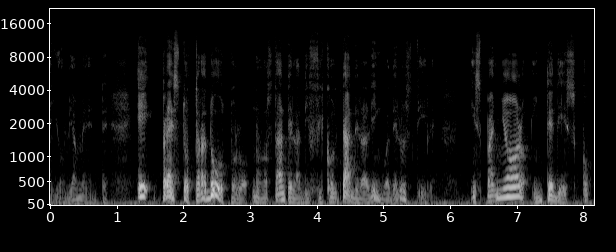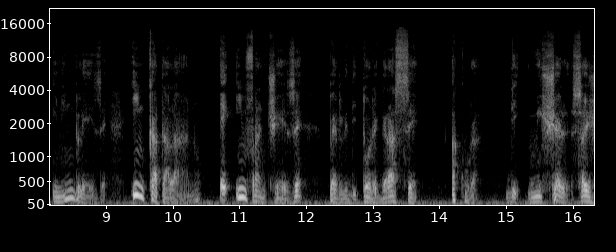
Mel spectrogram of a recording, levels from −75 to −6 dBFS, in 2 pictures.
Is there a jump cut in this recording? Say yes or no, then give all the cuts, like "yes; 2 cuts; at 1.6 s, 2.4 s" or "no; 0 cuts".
no; 0 cuts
